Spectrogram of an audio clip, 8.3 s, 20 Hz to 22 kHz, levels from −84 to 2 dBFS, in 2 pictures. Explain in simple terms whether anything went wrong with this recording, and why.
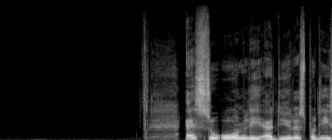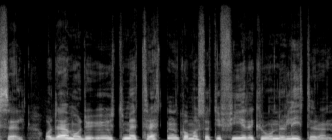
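Nothing went wrong with this recording, as no technical faults can be heard anywhere in it. The speech comes through without any dropouts, glitches or interruptions.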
